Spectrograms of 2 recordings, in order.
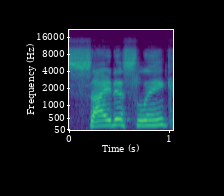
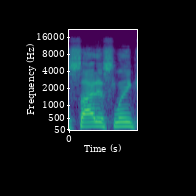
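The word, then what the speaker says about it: Sidus Link: turn on um did you say s sinuses link it's situs link i think is how it's pronounced it's by aputure and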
